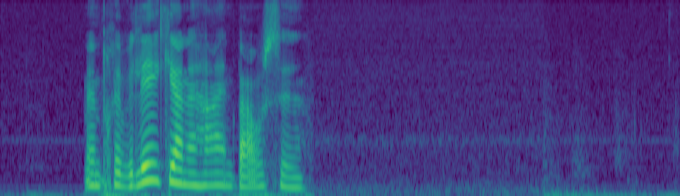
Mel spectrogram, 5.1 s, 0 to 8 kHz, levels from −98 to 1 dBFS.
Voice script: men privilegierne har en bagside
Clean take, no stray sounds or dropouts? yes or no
yes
